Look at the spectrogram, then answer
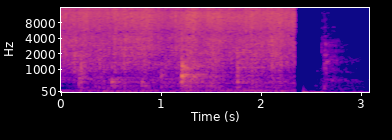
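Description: Butter garlic fried rice with spring onion is stirred in a hot pan, giving a steady loud sizzle with light scraping. The sizzle cuts off abruptly, followed by a brief faint clatter.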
